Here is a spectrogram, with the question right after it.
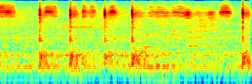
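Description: Chalk or marker strokes scratch across a board during a physics class, a series of close, short, evenly spaced taps and scrapes with no talking.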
